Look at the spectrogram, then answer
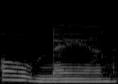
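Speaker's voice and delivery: unusually nice voice. Showing what the speaker usually says to him, in a very nice voice. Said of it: "in a very nice voice, not my usual one".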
